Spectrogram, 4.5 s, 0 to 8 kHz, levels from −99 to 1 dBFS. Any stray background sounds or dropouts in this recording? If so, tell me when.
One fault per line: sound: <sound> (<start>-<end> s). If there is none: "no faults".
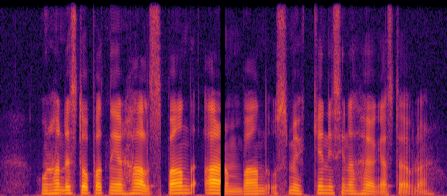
sound: dropout (2.2-2.2 s)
